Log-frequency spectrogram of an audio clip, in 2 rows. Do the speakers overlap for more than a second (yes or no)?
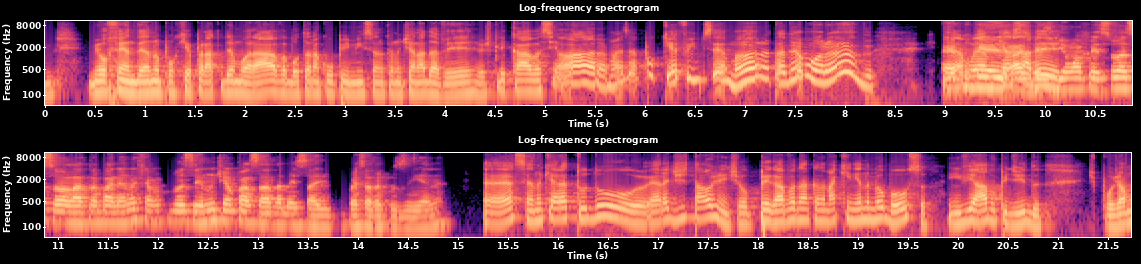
yes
